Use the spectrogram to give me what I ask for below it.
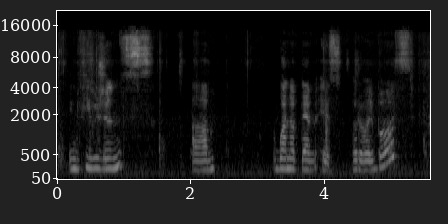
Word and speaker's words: Rooibos: One of them is Rooibos. It's called caramel Rooibos because it's flavored with caramel. We call it otherwise red tea. It's pronounced like Roy and his boss. Roy boss.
